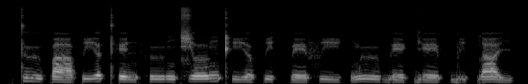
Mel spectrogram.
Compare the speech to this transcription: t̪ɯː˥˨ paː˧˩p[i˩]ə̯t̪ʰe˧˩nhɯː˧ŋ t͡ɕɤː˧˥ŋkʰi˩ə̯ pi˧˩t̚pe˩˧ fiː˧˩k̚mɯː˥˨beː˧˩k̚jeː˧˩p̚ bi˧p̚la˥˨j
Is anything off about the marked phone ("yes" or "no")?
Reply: yes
